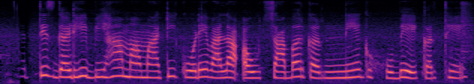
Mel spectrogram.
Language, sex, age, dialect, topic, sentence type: Chhattisgarhi, female, 18-24, Northern/Bhandar, agriculture, statement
